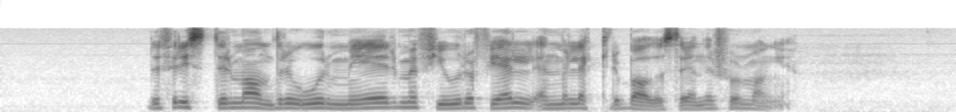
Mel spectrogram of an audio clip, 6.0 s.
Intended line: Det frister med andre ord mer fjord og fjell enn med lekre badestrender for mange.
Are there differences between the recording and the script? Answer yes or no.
yes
